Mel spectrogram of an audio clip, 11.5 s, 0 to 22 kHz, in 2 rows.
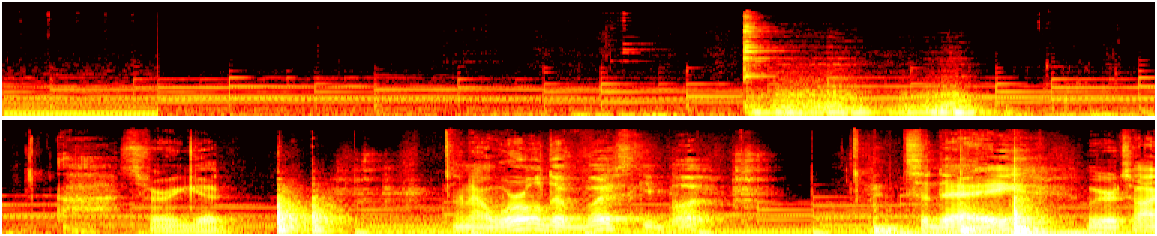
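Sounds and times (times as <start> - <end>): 
glass clattering and handling noise: 3.7 - 5.0
glasses of whiskey clinking together in a toast: 3.7 - 5.0
speech: 6.5 - 7.0, 8.0 - 9.6, 10.3 - 11.5.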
